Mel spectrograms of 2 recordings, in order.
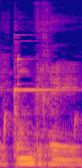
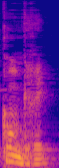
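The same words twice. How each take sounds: First: The final vowel is drawn out long. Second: The final vowel is kept short. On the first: The speaker calls it wrong. "on va pas rallonger le et" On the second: The speaker calls it right. "c'est congrès, tout simplement"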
